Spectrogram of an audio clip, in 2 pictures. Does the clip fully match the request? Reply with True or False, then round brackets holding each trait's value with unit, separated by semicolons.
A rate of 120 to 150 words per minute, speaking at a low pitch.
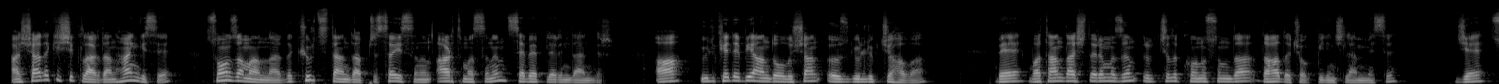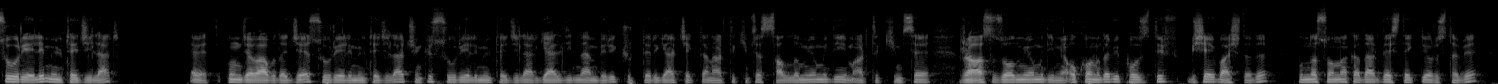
True (130 wpm; 115 Hz)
